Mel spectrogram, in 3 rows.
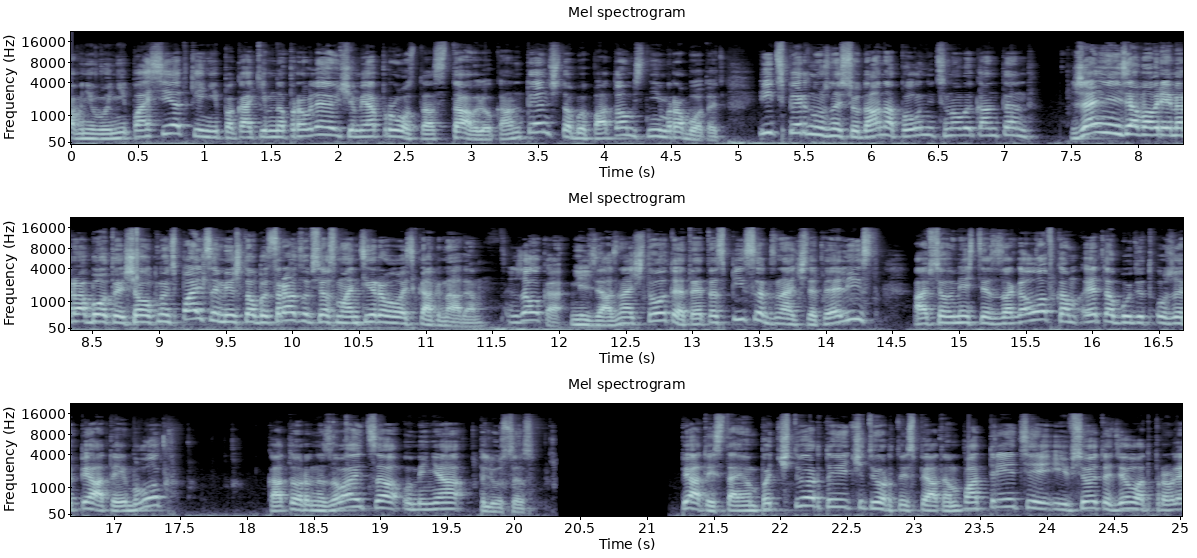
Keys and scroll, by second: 12.5 ctrl+g, 12.8 ctrl+r, 17.1 ctrl+g, 17.4 ctrl+r, 20.2 ctrl+s, 20.8 alt+l, 21.4 ctrl+[, 22.3 ctrl+[, 24.1 ctrl+[, 24.4 ctrl+[.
